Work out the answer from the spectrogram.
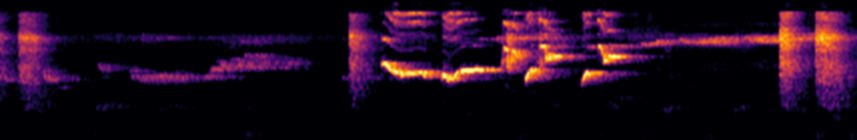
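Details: Orange-headed thrush singing after its moult and a hose bath, without a cage cover. A soft warble is followed by a rapid jumble of loud, sliding whistled notes, with water-spray hiss at the edges.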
